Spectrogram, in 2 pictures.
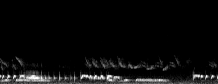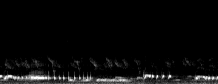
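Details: Loud, melodious zebra dove voice used as a lure so other zebra doves call back: rapid staccato coo series alternating with lower, burry cooing phrases, some phrases overlapping.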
